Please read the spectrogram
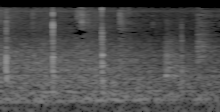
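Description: Three sharp clicks about half a second apart, then two fainter ones near the end, over a low steady hiss.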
